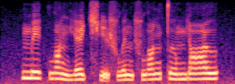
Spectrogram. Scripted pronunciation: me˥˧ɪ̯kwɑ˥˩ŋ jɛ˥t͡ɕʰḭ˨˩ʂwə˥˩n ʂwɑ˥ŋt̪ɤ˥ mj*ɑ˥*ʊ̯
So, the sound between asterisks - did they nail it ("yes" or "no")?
yes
